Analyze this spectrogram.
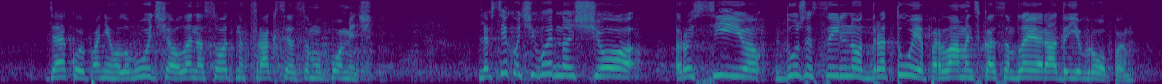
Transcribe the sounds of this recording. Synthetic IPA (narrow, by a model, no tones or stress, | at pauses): dʲakʊjʊpɑnʲiɦɔlˠɔʋujt͡ʃɐɔlˠɛnɐsɔt̪nɪkfɾɑkt͡sʲijɐsɐmɔpɔmʲit͡ʃ | d̪lʲɐwsʲixɔt͡ʃɪʋɪd̪nɔʃt͡ʃɔ | rɔsʲijjʊd̪uʒɛsɪlʲnɔd̪ɾɐt̪ujɛpɐrlˠɑmenʲsʲkɐɐsɐmblˠɛjɐɾɑd̪ɪjeʋɾɔpɪ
